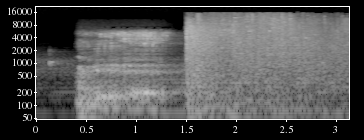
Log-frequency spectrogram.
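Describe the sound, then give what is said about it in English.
A bear's deep growling roar rises for about a second, then breaks into a loud crash of shattering glass and debris as it lifts a television over its head and hurls it across the room, rattling and hissing to the end. “The image went dark as the bear lifted the television over his head and hurled it across the room.”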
